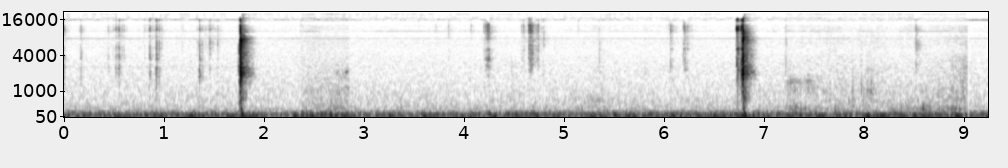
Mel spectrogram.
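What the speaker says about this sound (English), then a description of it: "I'm gonna cut up to my eyebrows. I'm gonna cut diagonally." Scissors snip through wig lace in a quiet room, with two sharp, distinct cuts separated by several seconds and faint small clicks and rustles between them.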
